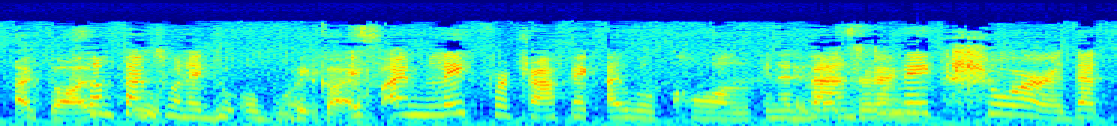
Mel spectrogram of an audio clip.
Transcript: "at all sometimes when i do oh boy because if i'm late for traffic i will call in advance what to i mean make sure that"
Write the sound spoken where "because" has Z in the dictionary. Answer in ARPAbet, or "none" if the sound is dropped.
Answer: none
